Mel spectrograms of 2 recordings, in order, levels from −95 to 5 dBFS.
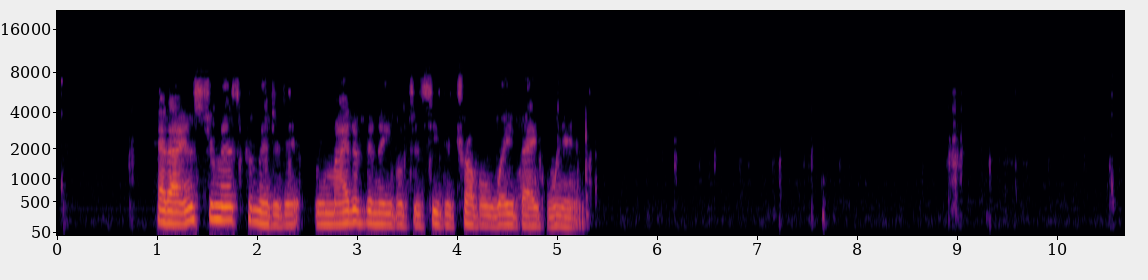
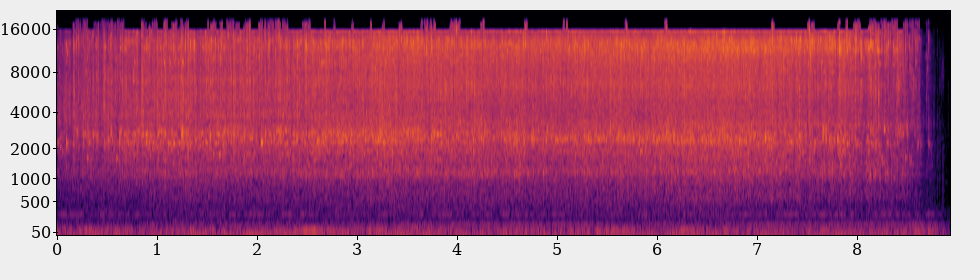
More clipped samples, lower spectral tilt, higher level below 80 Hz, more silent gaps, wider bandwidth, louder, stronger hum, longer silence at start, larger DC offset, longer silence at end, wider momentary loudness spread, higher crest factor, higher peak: neither; first, -6.5 dB/octave vs 4 dB/octave; second, -84 dBFS vs -58 dBFS; neither; second, 7.2 kHz vs 19 kHz; second, -38 LUFS vs -21 LUFS; neither; first, 1 s vs 0 s; neither; first, 1.65 s vs 0.2 s; about the same, 8 LU vs 7 LU; about the same, 22 dB vs 24 dB; second, -18 dBFS vs 0 dBFS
